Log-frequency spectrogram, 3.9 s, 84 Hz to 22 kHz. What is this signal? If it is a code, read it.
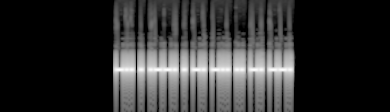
Morse code, heard as a keyed tone, about 50 wpm, 700 Hz. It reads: DEPENDING
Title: ING Suffix - Top 100 Words with Base Words 50wpm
